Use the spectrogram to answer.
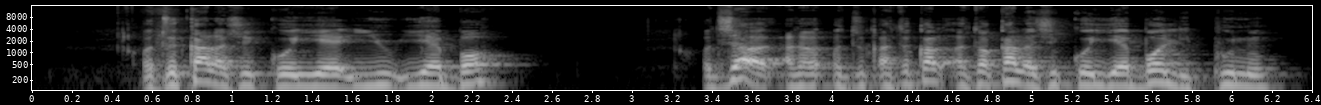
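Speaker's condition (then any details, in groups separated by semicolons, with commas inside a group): No condition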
